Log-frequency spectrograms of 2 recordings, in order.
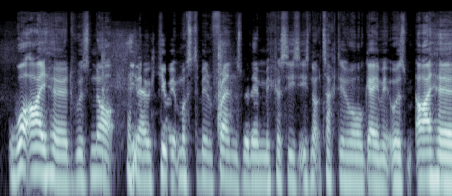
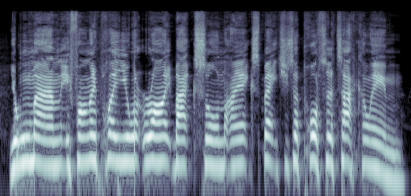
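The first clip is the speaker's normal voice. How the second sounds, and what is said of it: Scathing imitation of another person's voice. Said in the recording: “that scathing impression”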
